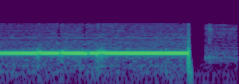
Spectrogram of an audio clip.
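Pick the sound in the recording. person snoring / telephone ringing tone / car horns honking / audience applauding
telephone ringing tone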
